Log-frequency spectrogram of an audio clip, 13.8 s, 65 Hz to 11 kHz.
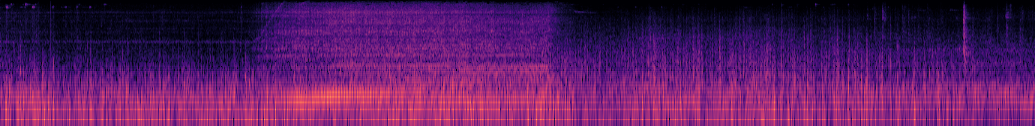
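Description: Twin-turbocharged Rover 3.9 V8 in an off-road buggy, running under way amid road and wind noise. From about three and a half seconds in it revs up hard, the engine note climbing for about four seconds with a hiss over the top, then the throttle closes suddenly and it drops back to a steady run.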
